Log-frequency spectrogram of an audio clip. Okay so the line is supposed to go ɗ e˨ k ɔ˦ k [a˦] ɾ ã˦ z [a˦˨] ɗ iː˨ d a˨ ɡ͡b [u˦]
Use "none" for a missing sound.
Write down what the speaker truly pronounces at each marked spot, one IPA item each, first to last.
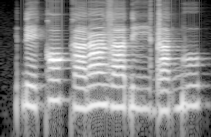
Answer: a˨, a˦, u˦

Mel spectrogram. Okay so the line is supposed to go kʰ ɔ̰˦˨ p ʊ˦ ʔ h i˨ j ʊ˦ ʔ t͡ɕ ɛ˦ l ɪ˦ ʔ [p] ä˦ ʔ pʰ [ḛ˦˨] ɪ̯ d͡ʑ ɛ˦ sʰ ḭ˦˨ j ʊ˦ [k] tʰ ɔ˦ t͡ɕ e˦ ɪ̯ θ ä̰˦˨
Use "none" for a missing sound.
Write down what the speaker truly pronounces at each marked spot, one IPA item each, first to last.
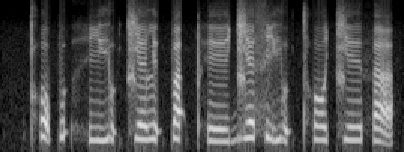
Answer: p, e˨, ʔ

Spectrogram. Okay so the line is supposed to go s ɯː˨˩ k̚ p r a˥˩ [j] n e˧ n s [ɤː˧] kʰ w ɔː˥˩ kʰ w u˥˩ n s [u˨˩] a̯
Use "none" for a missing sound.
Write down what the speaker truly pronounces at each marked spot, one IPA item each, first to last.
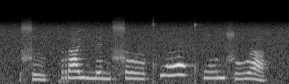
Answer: j, ɤː˧, u˥˩

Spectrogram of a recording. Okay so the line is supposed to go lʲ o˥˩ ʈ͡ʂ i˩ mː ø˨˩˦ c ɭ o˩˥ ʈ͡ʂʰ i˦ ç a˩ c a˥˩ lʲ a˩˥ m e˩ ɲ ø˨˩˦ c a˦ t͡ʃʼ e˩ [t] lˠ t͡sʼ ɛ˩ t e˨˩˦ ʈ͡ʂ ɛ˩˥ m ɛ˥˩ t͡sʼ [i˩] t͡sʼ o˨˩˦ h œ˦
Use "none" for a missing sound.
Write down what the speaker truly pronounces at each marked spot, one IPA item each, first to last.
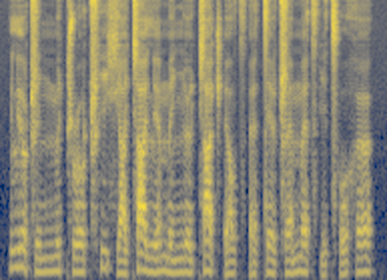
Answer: none, i˩

